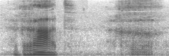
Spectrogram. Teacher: al inicio sí pronunciamos la R, con un sonido que se produce en la garganta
